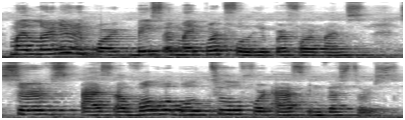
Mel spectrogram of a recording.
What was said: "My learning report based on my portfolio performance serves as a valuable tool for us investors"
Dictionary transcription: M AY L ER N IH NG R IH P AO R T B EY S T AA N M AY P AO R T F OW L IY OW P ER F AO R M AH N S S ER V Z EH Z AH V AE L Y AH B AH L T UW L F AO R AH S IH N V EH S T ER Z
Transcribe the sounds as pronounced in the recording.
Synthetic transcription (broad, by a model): M AY L ER N IH NG R IH P AO R T B EY S T AA N M AY P AO R T F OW L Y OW P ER F AO R M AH N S S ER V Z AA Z AH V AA L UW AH B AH L T UW L F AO R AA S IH N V EH S T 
